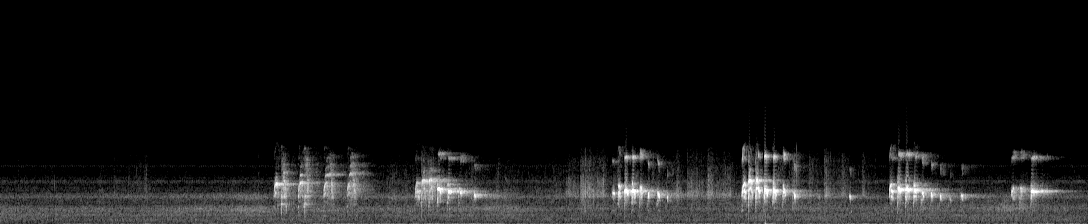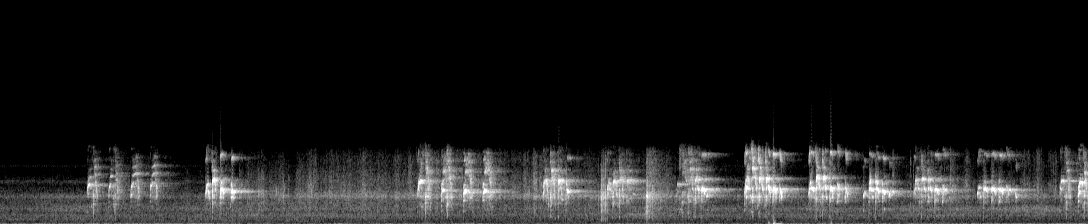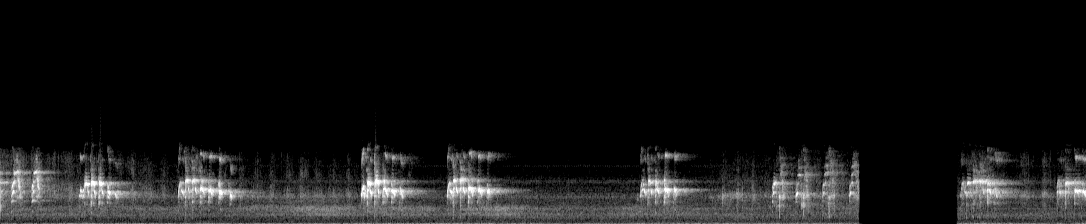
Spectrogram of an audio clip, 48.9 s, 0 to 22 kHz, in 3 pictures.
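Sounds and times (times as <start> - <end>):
eagle piping calls: 6.2 - 7.4, 9.2 - 10.1, 11.1 - 12.1, 13.4 - 14.6, 19.4 - 20.3, 22.6 - 34.7, 35.3 - 36.4, 38.0 - 40.2, 48.5 - 48.9.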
